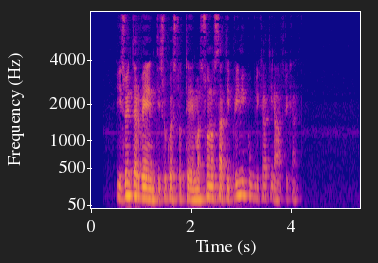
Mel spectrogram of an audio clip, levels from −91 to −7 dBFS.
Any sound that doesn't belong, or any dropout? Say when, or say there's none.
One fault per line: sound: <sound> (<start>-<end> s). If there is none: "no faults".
no faults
